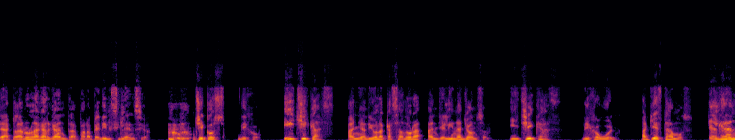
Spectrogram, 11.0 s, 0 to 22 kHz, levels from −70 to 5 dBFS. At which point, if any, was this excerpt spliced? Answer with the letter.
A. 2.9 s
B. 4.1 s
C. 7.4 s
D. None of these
A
